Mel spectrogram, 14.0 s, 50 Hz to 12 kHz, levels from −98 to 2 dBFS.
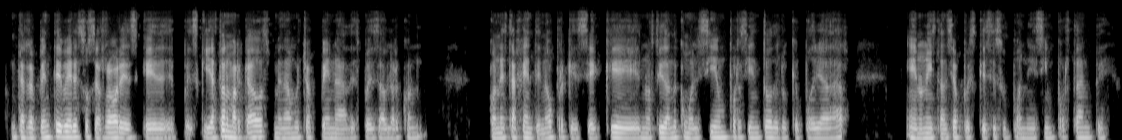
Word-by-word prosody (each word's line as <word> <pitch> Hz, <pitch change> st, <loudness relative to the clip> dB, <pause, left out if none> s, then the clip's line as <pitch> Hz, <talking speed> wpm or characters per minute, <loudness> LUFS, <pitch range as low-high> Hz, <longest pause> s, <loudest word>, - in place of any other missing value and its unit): de 130 Hz, 0 st, +1 dB
repente 125 Hz, +3 st, +4 dB
ver 135 Hz, 0 st, +7 dB
esos 135 Hz, 0 st, -2 dB
errores 120 Hz, 0 st, +4 dB
que, 110 Hz, 0 st, +2 dB
pues -, -, -7 dB
que, -, -, -4 dB
ya 120 Hz, -, +5 dB
están 140 Hz, +2 st, +5 dB
marcados, 130 Hz, +3 st, +3 dB
me 115 Hz, -1 st, -2 dB
da 115 Hz, 0 st, 0 dB
mucha 125 Hz, +1 st, -2 dB
pena 110 Hz, -1 st, -1 dB
después 115 Hz, -1 st, -5 dB
de 115 Hz, -, -1 dB
hablar 115 Hz, +2 st, -3 dB
con 115 Hz, +3 st, -8 dB, 0.8 s
con 115 Hz, 0 st, 0 dB
esta 120 Hz, 0 st, +1 dB
gente, 120 Hz, -4 st, 0 dB
¿no? 125 Hz, +3 st, -1 dB
Porque 130 Hz, -5 st, -5 dB
sé 115 Hz, 0 st, -3 dB
que, 115 Hz, -2 st, +3 dB
no 115 Hz, -1 st, -1 dB
estoy 120 Hz, +2 st, +2 dB
dando 120 Hz, +2 st, +2 dB
como 125 Hz, -3 st, -2 dB
el 115 Hz, +1 st, -3 dB
100% 125 Hz, -1 st, 0 dB
de 120 Hz, -, -1 dB
lo 120 Hz, 0 st, -6 dB
que -, -, -7 dB
podría 115 Hz, 0 st, -1 dB
dar, 120 Hz, +4 st, -3 dB, 0.8 s
en 115 Hz, -2 st, +1 dB
una 115 Hz, +1 st, +1 dB
instancia, 115 Hz, +1 st, -1 dB
pues, 120 Hz, -2 st, -6 dB
que -, -, -3 dB
se 115 Hz, -, -5 dB
supone 115 Hz, -1 st, -6 dB
es 115 Hz, +1 st, -9 dB
importante. 120 Hz, 0 st, -5 dB
120 Hz, 195 wpm, -22 LUFS, 115-125 Hz, 0.8 s, ver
